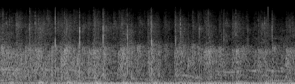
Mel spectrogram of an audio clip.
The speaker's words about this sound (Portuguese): Apenas não está presente, mas vamos aplaudi-lo.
